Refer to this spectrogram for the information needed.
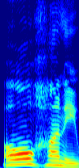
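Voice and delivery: loud, high pleading wheeze; winded, imploring cry; wheezed plea. A narrator's reading. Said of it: "wheezed Preacher".

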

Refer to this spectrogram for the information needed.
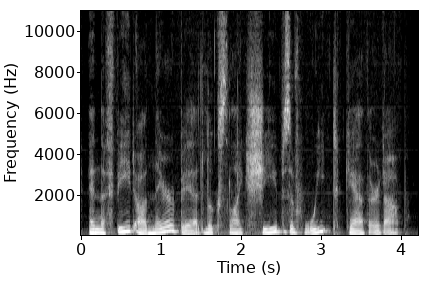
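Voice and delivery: plain reading voice

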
